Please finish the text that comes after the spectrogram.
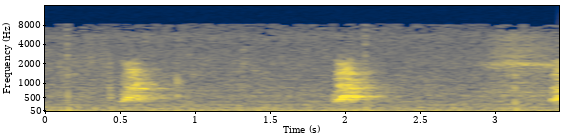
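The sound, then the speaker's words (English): A dog walking up and down barks three times at slow, irregular intervals, each bark short and mid-pitched, heard fairly faintly over a steady low hiss with no one talking. “I think this dog here is lost. It's just walking up and down and barking and barking.”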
